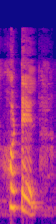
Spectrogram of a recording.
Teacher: now if you stress the first syllable it is Hotel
